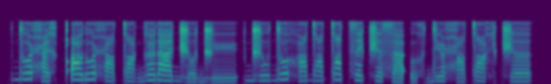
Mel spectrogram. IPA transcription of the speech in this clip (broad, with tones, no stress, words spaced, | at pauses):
do˦ħɛ˨xqʼo˦ ɾu˦ħu˨ tˤi˨ɡœ˦ ɾa˦ d͡ʒo˧d͡ʒy˧ | d͡ʒu˧ do˦hu˨˦dˤa˧tˤɪ˦ t͡sɛ˦t͡ʃə˧sa˨ʔu˨x dy˧ħə˨˦ tˤi˧x t͡ʃə˧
